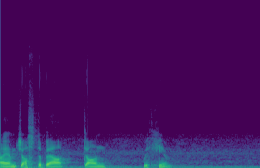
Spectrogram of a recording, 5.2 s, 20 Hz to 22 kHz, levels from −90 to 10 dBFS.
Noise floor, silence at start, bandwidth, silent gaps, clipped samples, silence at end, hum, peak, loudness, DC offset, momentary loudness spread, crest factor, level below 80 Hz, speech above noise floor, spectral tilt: -47 dBFS; 0 s; 7.2 kHz; none; under 0.1%; 0.15 s; none; -6 dBFS; -24 LUFS; under 0.1%; 18 LU; 18 dB; -68 dBFS; 25 dB; -9 dB/octave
